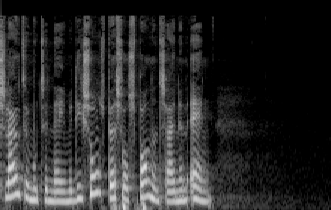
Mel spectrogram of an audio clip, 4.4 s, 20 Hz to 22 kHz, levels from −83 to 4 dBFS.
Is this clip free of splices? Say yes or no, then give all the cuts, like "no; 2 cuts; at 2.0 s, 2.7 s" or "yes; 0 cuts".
yes; 0 cuts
